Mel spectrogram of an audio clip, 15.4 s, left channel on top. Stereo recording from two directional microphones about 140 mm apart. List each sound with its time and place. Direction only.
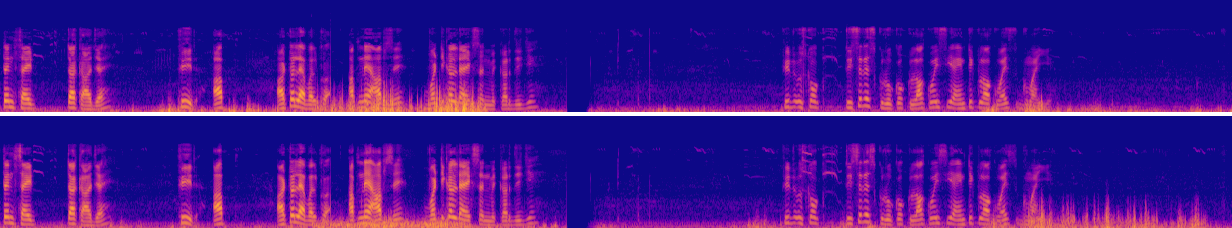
0.0 s speech: 35° left (ahead or behind)
0.8 s speech: 45° left (ahead or behind)
6.2 s a man's voice: 15° left (ahead or behind)
9.9 s speech: centre (ahead or behind)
